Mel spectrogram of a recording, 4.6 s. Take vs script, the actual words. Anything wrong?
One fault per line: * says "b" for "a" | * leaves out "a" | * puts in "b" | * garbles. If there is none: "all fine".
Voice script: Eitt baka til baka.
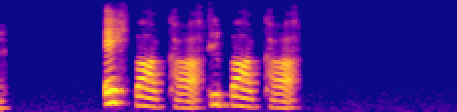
all fine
